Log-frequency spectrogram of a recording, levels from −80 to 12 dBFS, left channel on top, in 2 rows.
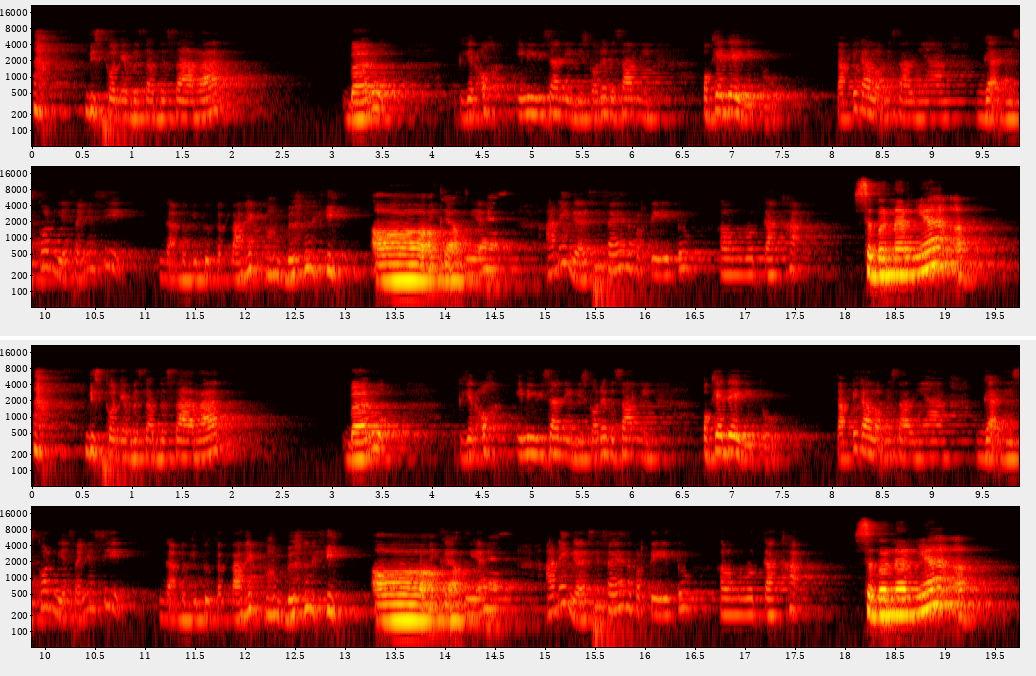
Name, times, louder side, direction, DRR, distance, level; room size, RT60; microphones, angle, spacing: voice 1, 0.0-2.0 3.1-3.9 4.3-7.4 8.0-10.8 11.1-12.9 13.7-14.4 14.8-16.4 16.7-17.5, right 2 dB, 25° right, 0 dB, 1.5 m, -34 dB
voice 2, 13.3-14.5 18.1-19.2, equal, 35° left, 3 dB, 1.5 m, -21 dB
26.5 x 9.2 x 3.3 m, 1.4 s
head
